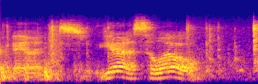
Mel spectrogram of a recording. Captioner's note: knocking on door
